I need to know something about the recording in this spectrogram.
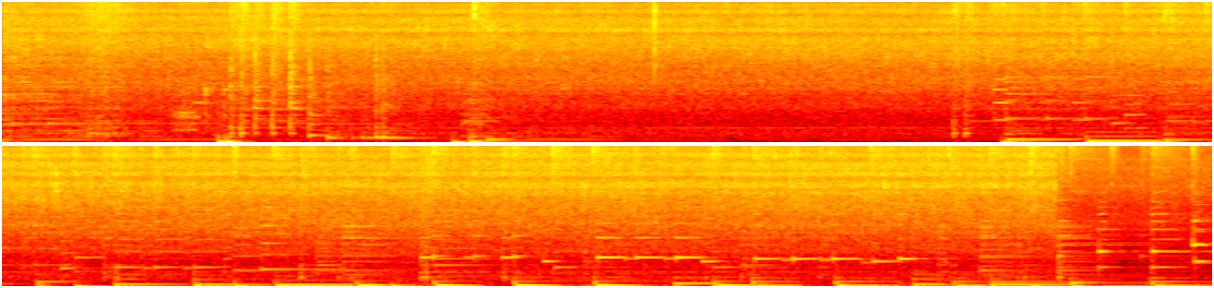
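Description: Thinly sliced beef and onion sizzling in a frying pan, a steady hiss, under background music. The music's bass line and melody come in strongly about ten seconds in and are the loudest sound from then on.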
